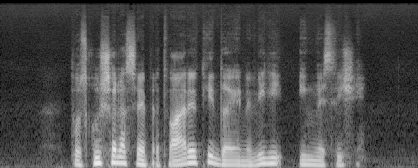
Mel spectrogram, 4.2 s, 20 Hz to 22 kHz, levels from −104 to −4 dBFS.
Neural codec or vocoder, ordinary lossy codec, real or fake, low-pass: codec, 44.1 kHz, 2.6 kbps, DAC; none; fake; 19.8 kHz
